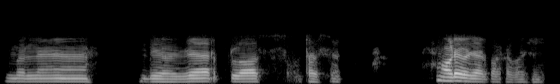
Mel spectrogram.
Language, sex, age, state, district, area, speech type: Odia, male, 45-60, Odisha, Nuapada, urban, conversation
